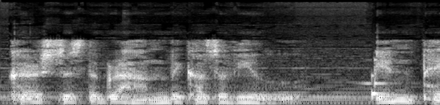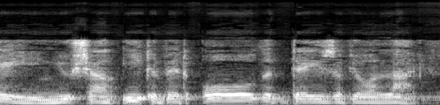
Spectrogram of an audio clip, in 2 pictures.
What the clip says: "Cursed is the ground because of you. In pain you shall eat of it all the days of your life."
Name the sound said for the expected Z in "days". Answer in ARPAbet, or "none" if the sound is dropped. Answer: Z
